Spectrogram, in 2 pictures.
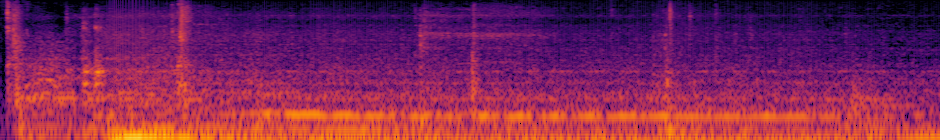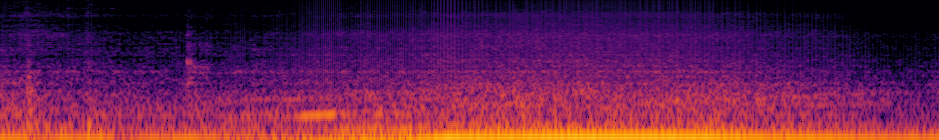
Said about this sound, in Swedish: jag kände mig nöjd när jag slutligen satte mig i bilen och åkte tillbaka till huset efter en lång dag.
